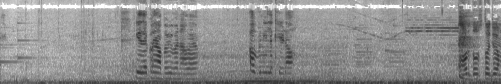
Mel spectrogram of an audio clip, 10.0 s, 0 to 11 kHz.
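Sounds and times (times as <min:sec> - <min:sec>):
car engine and tyre rumble: 0:00.0 - 0:10.0.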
